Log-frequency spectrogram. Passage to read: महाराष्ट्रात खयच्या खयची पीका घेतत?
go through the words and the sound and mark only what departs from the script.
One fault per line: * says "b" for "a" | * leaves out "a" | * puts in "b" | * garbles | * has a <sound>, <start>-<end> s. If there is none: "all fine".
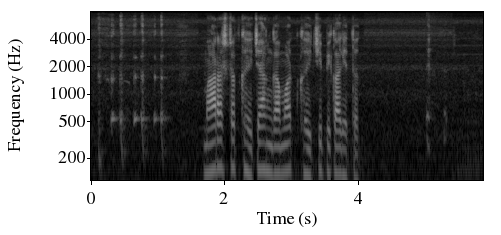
* has a cough, 0.1-1.5 s
* puts in "हंगामांत"
* has a cough, 5.0-5.4 s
